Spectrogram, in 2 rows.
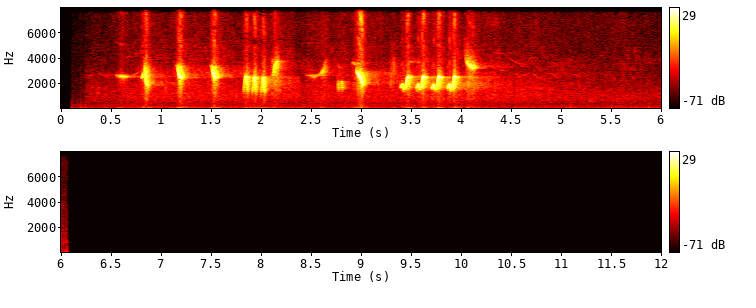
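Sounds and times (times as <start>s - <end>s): small birds chirping: 0.2s - 6.1s.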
